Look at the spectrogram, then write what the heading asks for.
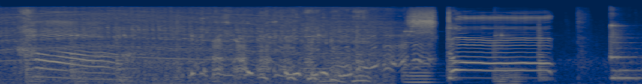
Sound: all laughing

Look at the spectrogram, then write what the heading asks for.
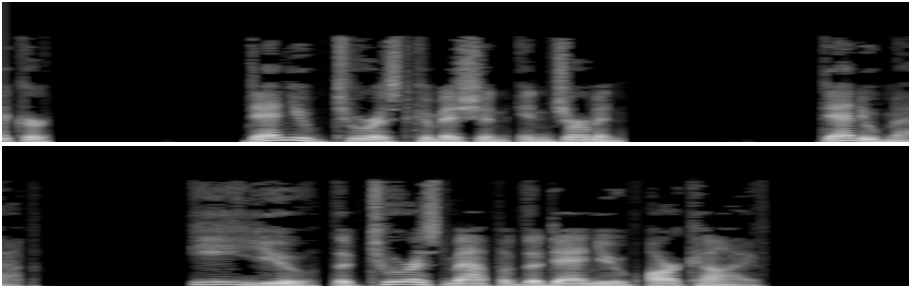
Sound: in German

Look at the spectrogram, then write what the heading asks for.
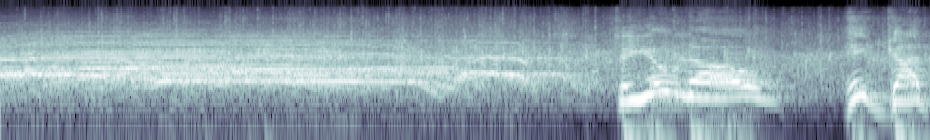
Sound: cheering and applause

